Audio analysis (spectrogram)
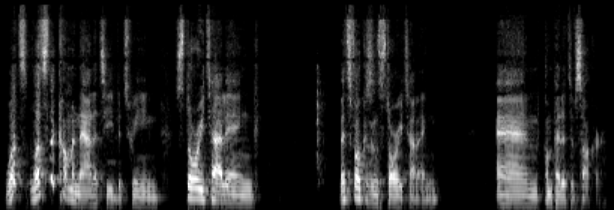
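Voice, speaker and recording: This is a South African man interviewing a guest, eager and quick to jump in. His voice sits low with a husky edge. It rises and falls a lot as he repeats himself and piles on praise. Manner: animated, enthusiastic, stumbles over word starts. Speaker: podcast host. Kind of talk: casual interview conversation.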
